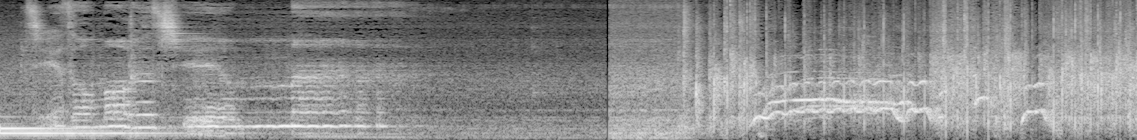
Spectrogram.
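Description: A singer sings into a microphone.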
